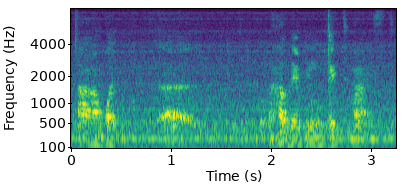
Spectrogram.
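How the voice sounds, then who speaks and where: A woman with a notably low voice co-hosts a radio discussion. She sounds a little away from the microphone, and heavy ventilation noise runs behind her. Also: fairly even intonation, unhurried. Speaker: talk show co-host. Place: small radio studio. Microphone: studio microphone on boom arm. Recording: distant mic, loud air-conditioning hum.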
